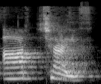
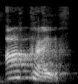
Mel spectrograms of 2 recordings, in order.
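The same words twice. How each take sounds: First: The middle sound is like ch in church. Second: The middle sound is a K sound. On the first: The speaker calls it wrong. "we read this as" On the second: The speaker calls it right. "we pronounce it as K ... it's pronounced as"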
